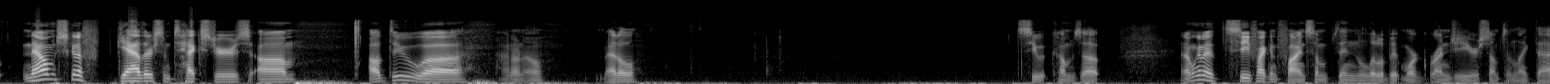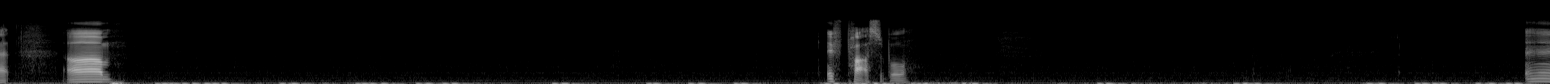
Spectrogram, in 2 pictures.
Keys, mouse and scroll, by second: 0.1 click, 0.9 click, 4.1 click, 6.2-7.1 typing, 11.7 click, 12.4 click, 13.1 click, 13.9 click, 14.7 click, 16.7 click, 17.3 click, 17.9 click, 18.9 click, 27.5 click, 29.0 drag, 29.5 click, 29.6 click, 30.9 click.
